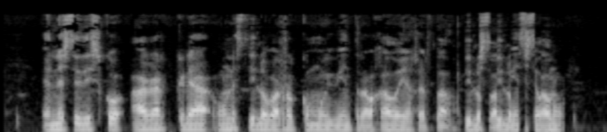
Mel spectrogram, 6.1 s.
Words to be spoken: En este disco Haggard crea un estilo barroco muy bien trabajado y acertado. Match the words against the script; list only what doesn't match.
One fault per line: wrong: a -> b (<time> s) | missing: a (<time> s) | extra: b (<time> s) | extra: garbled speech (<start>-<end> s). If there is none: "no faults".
extra: garbled speech (4.6-5.6 s)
